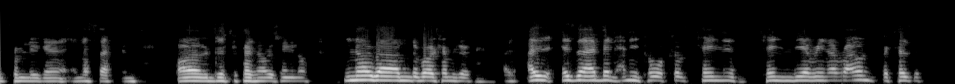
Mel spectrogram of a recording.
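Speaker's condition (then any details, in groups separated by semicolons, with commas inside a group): Cerebral palsy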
